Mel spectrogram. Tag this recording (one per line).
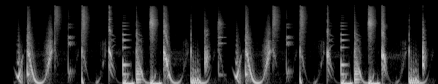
beat
bmp
110
loop
glitch
loopable
light
electronica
